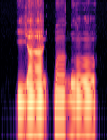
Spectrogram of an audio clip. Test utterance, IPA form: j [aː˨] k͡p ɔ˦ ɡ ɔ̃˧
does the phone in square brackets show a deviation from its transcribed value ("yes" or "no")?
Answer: no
